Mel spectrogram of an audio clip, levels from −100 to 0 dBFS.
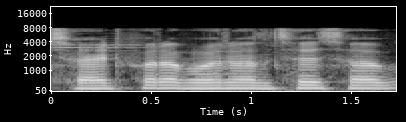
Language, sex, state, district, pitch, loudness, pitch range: Maithili, male, Bihar, Begusarai, 140 Hz, -15 LUFS, 135-145 Hz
